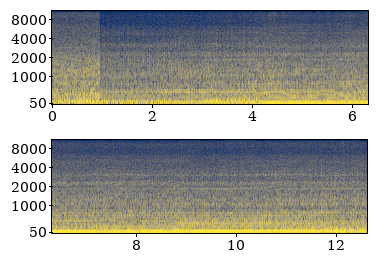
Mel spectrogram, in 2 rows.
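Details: 1986 VW Golf with swapped 1.9 TDI ALH, mechanical Bosch VE pump, Garrett T25 turbo: idling then revving with a wavering, slightly uneven beat; intermittent misfire at light/no load, worse in winter, cause unclear.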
